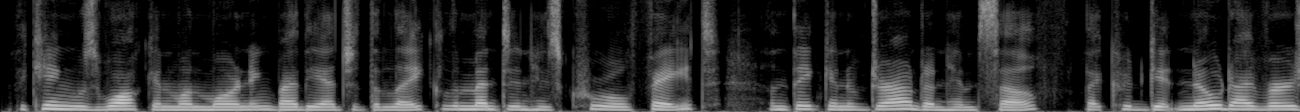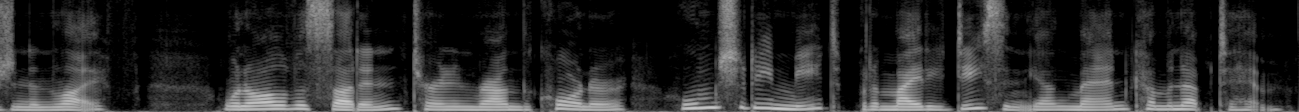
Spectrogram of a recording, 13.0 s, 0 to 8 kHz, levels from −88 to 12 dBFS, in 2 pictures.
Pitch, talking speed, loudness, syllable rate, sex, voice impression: 215 Hz, 235 wpm, -18 LUFS, 5.9 syllables/s, female, very feminine, young, slightly adult-like, very thin, tensed, slightly weak, bright, slightly hard, clear, fluent, cute, slightly cool, very intellectual, refreshing, very sincere, slightly calm, friendly, very reassuring, slightly unique, elegant, slightly wild, sweet, lively, slightly strict, slightly intense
